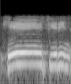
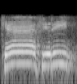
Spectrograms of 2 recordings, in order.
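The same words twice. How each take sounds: First: The long a leans strongly toward an e sound. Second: The long a leans slightly toward an e sound. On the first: "يقرؤون بالإمالة قولا واحدا هكذا" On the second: "يقرأ بالتقليل هكذا"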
